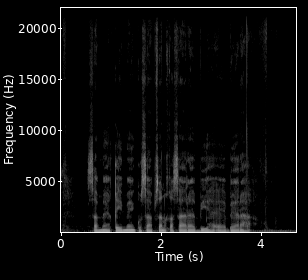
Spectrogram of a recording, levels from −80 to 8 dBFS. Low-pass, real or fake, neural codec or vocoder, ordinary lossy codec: none; real; none; none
